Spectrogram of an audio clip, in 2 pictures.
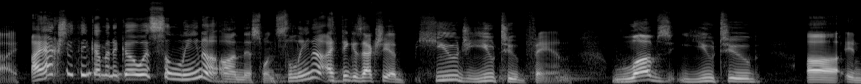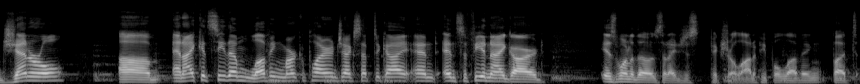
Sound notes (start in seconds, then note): none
